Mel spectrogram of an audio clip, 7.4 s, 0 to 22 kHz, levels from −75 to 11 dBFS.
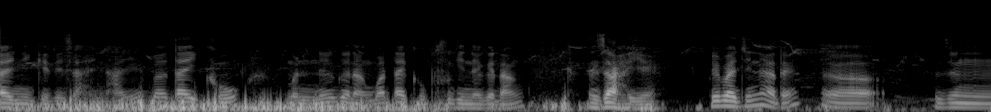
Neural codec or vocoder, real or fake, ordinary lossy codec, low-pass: none; real; none; 7.2 kHz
